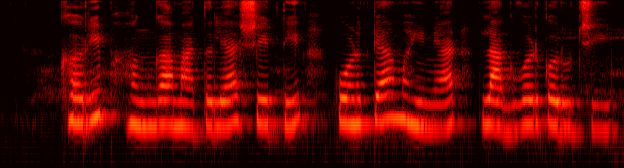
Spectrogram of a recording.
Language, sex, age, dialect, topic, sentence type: Marathi, female, 18-24, Southern Konkan, agriculture, question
